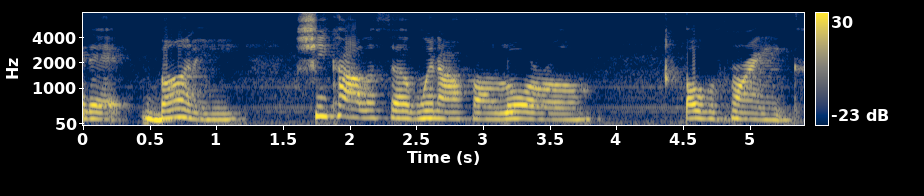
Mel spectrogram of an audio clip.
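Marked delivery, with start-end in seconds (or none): none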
